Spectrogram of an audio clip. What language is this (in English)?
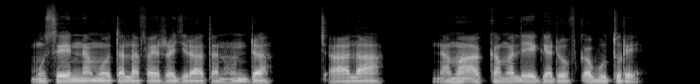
Oromo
